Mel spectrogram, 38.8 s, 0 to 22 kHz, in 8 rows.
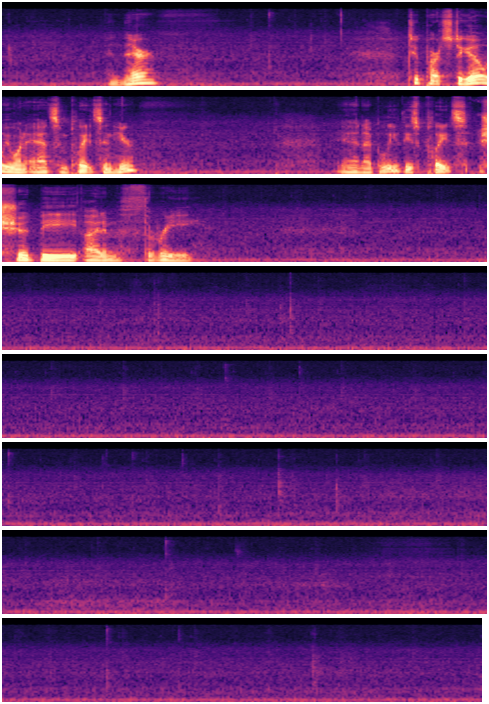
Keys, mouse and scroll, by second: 0.9 click, 2.2 click, 2.6-3.5 middle drag, 3.5 scroll down 1, 4.4-4.7 scroll up 1, 8.5-10.4 drag, 12.0 click, 14.2 click, 15.1 click, 17.2 ctrl+click, 18.5 click, 20.0 click, 20.4-20.7 scroll down 2, 21.0-21.4 scroll up 2, 21.6 click, 21.6 right click, 22.8 scroll up 2, 23.7 click, 24.0 scroll down 2, 24.3-25.4 middle drag, 25.5 middle click, 26.3-26.6 scroll up 2, 27.3 ctrl+click, 28.7 click, 29.4 scroll down 2, 30.3 click, 30.7-31.4 middle drag, 31.4 scroll down 2, 32.1-33.1 scroll up 4, 33.8 click, 34.3 scroll down 2, 34.9 scroll down 2, 35.0-35.9 middle drag, 35.9-36.3 scroll up 2, 36.8 ctrl+click, 38.2 click.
